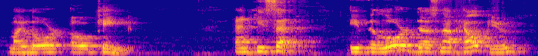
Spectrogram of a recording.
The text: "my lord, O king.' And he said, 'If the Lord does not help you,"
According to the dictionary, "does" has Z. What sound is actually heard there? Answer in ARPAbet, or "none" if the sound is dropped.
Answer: Z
